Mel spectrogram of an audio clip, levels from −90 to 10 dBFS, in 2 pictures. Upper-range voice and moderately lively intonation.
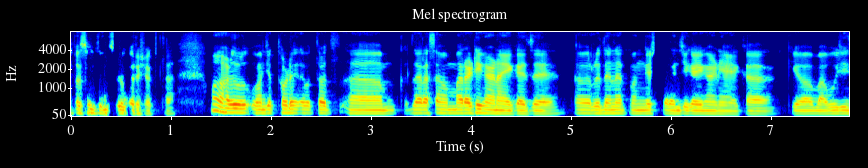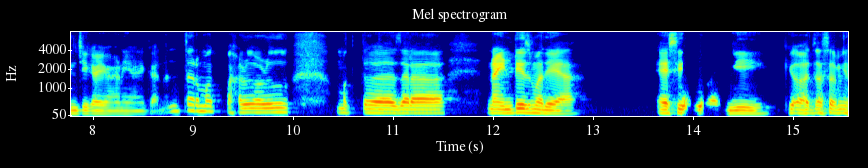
No: low, 120 Hz; average, 3.2 semitones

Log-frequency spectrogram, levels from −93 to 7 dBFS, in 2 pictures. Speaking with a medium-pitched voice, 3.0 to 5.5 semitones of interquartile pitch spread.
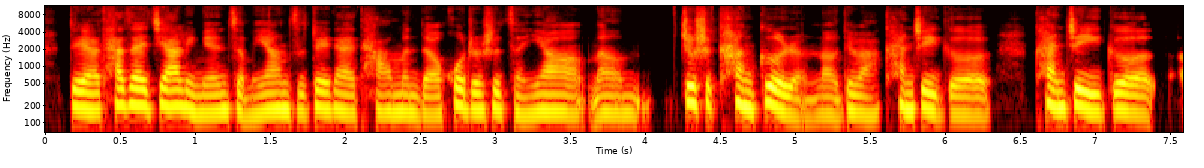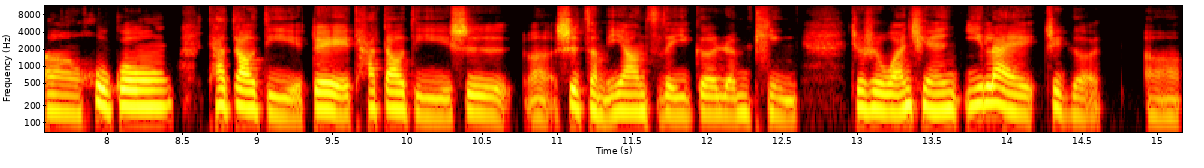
Yes: medium, 165 Hz; average, 3.6 semitones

